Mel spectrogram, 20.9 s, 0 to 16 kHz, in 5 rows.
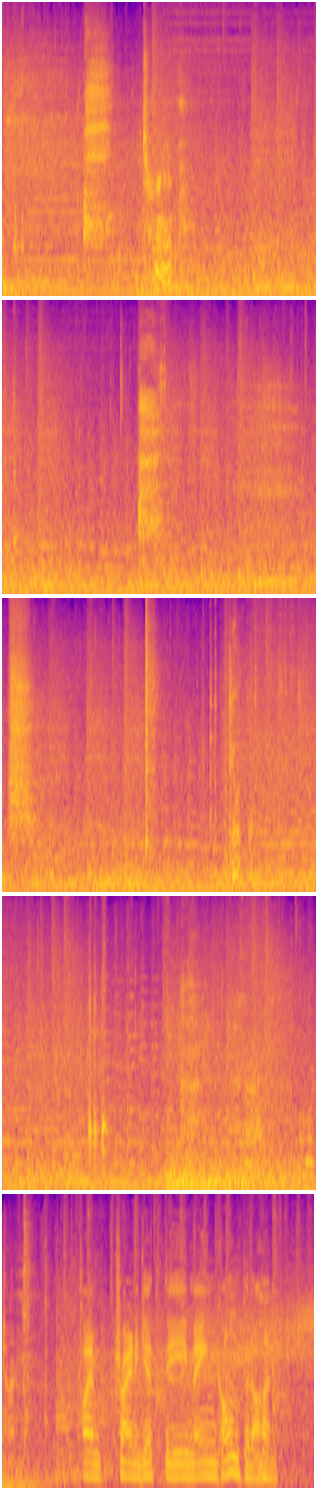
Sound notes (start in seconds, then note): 1.0 sighing; 6.0 grunting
